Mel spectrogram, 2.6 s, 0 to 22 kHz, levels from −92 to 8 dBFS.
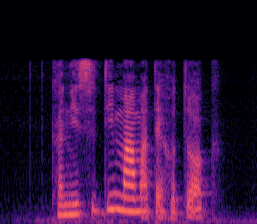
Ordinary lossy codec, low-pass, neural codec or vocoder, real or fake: none; 7.2 kHz; codec, 16 kHz, 0.4 kbps, LongCat-Audio-Codec; fake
